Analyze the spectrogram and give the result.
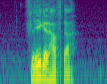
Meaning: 1. comparative degree of flegelhaft 2. inflection of flegelhaft: strong/mixed nominative masculine singular 3. inflection of flegelhaft: strong genitive/dative feminine singular
- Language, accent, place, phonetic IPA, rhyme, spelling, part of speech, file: German, Germany, Berlin, [ˈfleːɡl̩haftɐ], -eːɡl̩haftɐ, flegelhafter, adjective, De-flegelhafter.ogg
